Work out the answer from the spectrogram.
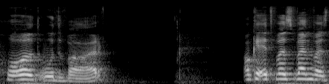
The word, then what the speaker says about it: Hold-Udvar: also sometimes occasionally and enjoy Europe okay it's pronounced hold wood bar okay it was when was that I think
